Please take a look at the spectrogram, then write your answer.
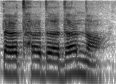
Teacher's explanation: दंत वर्ण मतलब जिसका उच्चारण तब होता है जब जीभ जो है दांतों को टच करती है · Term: दंत्य वर्ण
